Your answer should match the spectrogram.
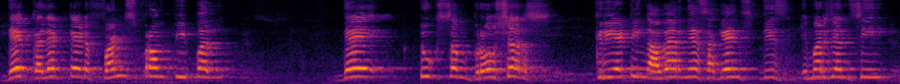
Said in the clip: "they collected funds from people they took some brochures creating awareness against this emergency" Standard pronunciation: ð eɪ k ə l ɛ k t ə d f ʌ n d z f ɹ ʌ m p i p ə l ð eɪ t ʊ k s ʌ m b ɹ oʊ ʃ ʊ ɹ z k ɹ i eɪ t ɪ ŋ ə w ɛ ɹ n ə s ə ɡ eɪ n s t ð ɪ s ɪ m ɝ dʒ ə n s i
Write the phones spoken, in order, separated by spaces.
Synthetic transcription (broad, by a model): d eɪ k ə l ɛ k t ə d f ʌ n d s f ɹ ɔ m p i p ə l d eɪ t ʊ k s ʌ m b ɹ oʊ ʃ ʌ ɹ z k ɹ i eɪ t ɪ ŋ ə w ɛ ɹ n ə s ə ɡ eɪ n s t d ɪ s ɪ m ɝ dʒ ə n s i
